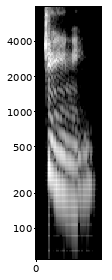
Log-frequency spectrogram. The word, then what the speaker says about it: Jami: First, um is your name pronounced Jamie? Yes.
